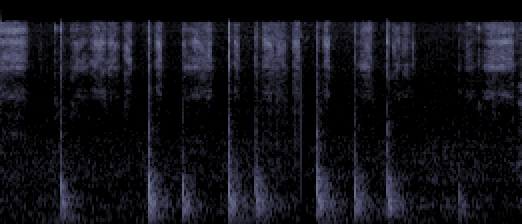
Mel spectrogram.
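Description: Chalk or marker writing on a classroom board, a string of short scratchy strokes in an irregular rhythm, fairly quiet, with no talk.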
